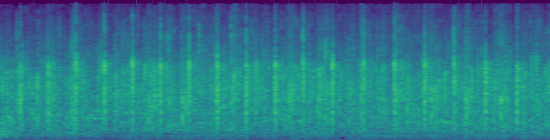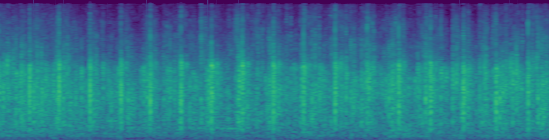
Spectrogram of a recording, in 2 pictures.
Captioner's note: applause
